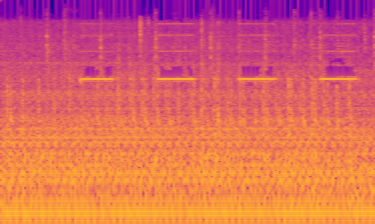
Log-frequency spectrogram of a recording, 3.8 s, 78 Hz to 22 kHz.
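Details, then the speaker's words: Takeuchi TB230 mini excavator track drive after a pop left it unable to move: steady engine drone with the drive motor turning smoothly, no knock or grind, periodic beeps; the motor now turns as it wouldn't before. "that looks pretty good if you ask me yep I think it's good looky there see it wouldn't do that before"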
